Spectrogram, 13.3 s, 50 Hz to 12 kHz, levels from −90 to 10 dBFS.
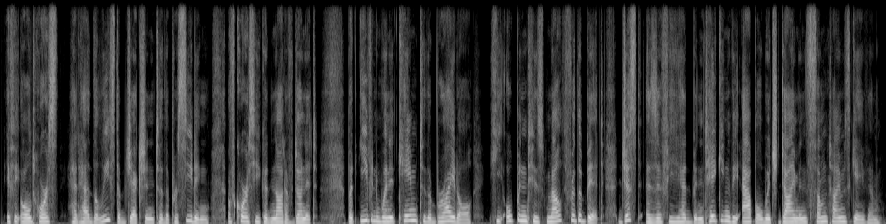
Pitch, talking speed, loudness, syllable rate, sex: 210 Hz, 220 wpm, -17 LUFS, 5.6 syllables/s, female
